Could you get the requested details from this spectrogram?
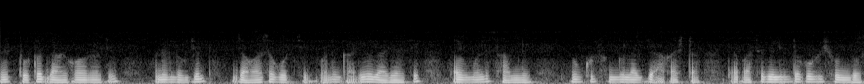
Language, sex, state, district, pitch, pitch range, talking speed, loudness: Bengali, male, West Bengal, Paschim Medinipur, 110 Hz, 105-120 Hz, 180 wpm, -17 LUFS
